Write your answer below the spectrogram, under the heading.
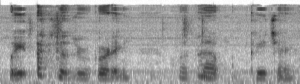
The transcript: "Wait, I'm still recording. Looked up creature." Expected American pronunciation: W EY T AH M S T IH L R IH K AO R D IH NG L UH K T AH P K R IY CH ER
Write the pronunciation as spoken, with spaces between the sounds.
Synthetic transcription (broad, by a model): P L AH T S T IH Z R IH K AO R D IH NG W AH K T AH P K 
